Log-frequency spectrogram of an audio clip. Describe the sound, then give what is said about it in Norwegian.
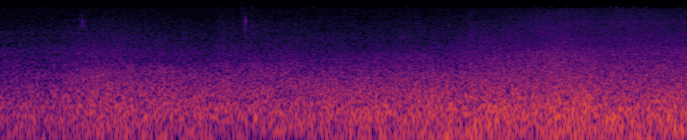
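Ocean surf washes in and out with a steady, broad rushing roar that swells slightly toward the end, continuous, with no voices. “Bli bølgen som skyller inn og ut.”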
